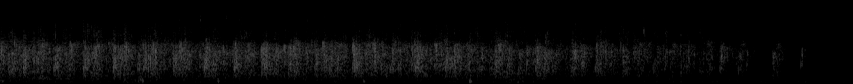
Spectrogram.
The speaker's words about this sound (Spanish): Vamos a dar un aplauso al Señor fuerte en esta mañana.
